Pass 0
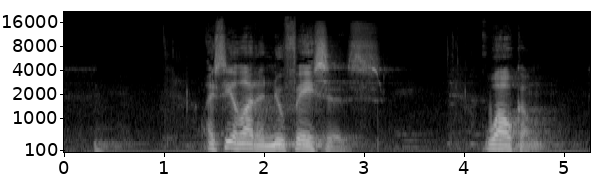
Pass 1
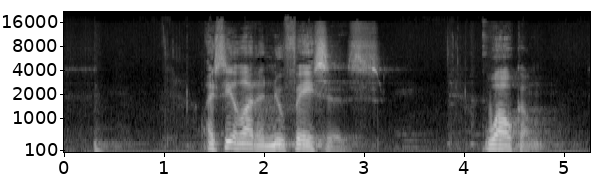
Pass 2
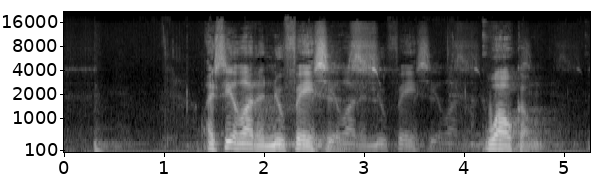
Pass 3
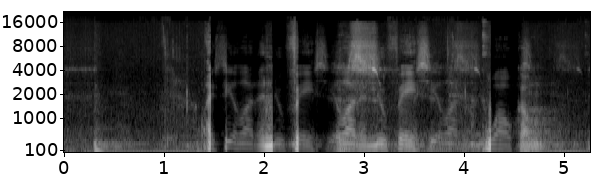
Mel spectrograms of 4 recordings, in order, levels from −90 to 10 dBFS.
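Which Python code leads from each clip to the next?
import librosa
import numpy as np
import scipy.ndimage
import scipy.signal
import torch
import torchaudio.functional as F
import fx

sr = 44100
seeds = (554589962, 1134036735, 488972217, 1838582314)

y1 = fx.transient(x, sr, attack_db=6, sustain_db=-2)
y1 = fx.bass_treble(y1, sr, bass_db=0, treble_db=11)
y1 = y1 * librosa.db_to_amplitude(6.0)
y2 = fx.echo_feedback(y1, sr, ms=1023, feedback_pct=22, wet_db=-18)
y3 = fx.gate_flip(y2, sr, shuts_db=-10.0, range_db=-33)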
